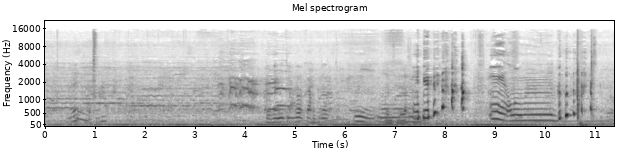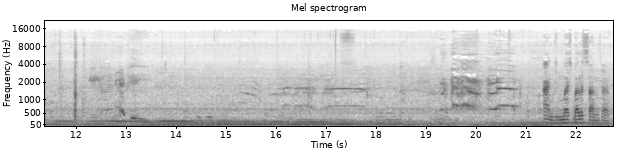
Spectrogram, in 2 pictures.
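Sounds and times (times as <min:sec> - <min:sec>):
faint murmuring voices: 0:00.0 - 0:22.7
speech: 0:00.5 - 0:01.5, 0:04.4 - 0:08.2, 0:08.9 - 0:10.3, 0:12.9 - 0:13.5, 0:21.4 - 0:22.7
rooster crowing: 0:01.2 - 0:05.7, 0:15.1 - 0:21.2
laughter: 0:04.9 - 0:15.9.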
